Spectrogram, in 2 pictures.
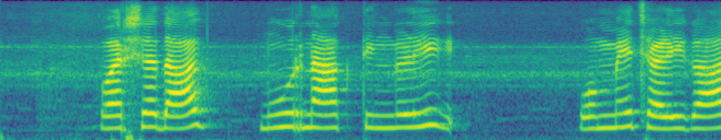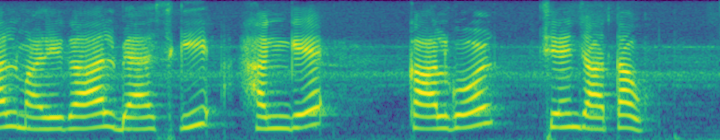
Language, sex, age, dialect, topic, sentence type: Kannada, male, 18-24, Northeastern, agriculture, statement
